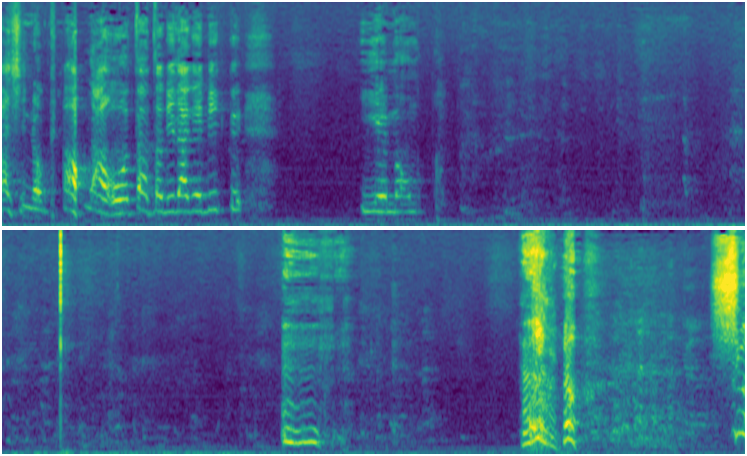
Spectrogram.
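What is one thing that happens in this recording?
An elderly man speaks expressively into a microphone, with pauses between phrases.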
